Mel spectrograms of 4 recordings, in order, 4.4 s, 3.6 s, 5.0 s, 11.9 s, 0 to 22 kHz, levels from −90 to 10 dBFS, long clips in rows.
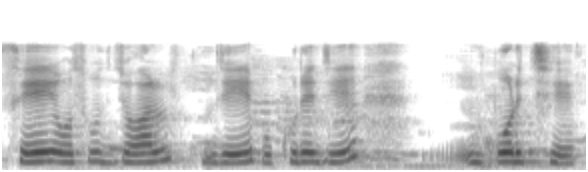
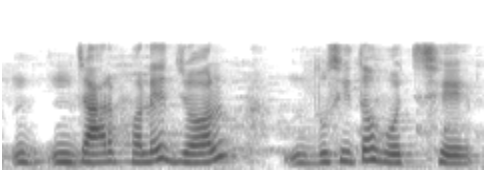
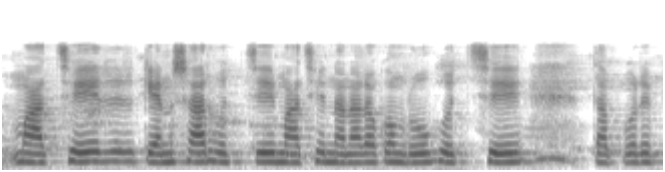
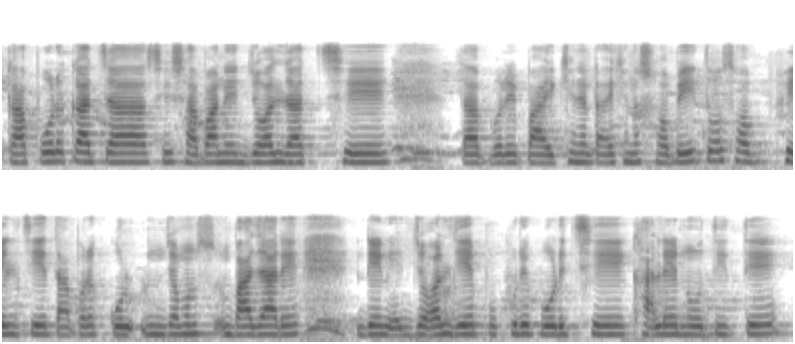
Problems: constant background noise, background conversations at intervals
